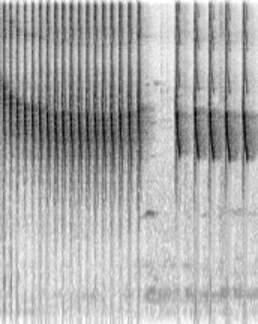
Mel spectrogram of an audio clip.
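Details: Sooty-headed bulbul, a training recording of the dense, rapid 'speed rapat' style with varied notes: a fast run of about nineteen sharp, high, down-slurred chirps in under two seconds, a short gap, then slower chirps spaced roughly a quarter second apart over a faint low hum.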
